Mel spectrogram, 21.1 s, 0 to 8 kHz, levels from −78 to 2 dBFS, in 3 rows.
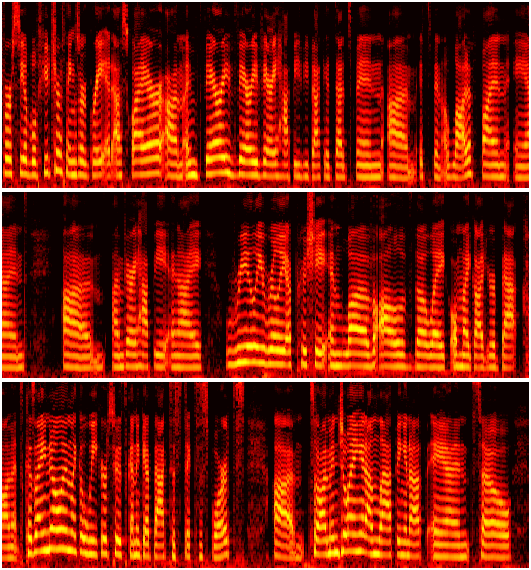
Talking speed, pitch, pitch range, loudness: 215 wpm, 195 Hz, 185-225 Hz, -22 LUFS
